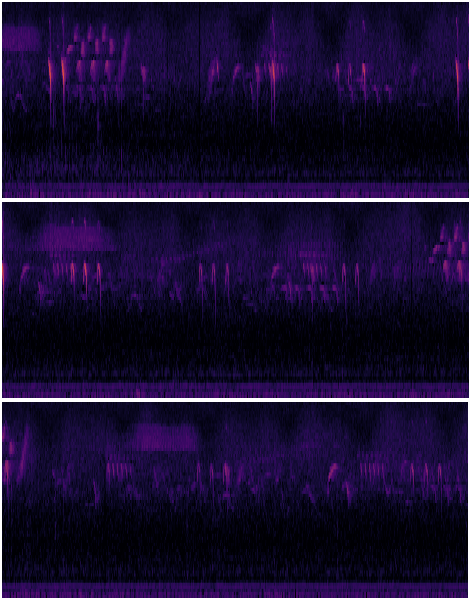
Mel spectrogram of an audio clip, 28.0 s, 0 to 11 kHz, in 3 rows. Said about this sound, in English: That was bird 19 calling.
